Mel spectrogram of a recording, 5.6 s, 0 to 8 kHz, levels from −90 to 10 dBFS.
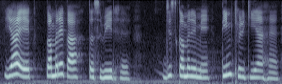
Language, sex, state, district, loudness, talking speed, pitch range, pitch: Hindi, female, Jharkhand, Palamu, -15 LUFS, 125 wpm, 235-305 Hz, 265 Hz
